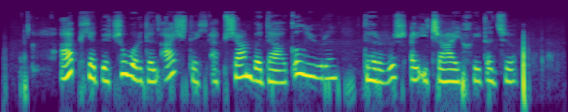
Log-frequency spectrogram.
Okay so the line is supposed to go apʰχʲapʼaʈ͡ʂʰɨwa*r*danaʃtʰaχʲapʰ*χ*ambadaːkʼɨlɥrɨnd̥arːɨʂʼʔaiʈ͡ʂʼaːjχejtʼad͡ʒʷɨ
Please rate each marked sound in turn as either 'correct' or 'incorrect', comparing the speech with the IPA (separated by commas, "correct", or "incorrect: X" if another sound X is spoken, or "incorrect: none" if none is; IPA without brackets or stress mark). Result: correct, incorrect: ʃ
